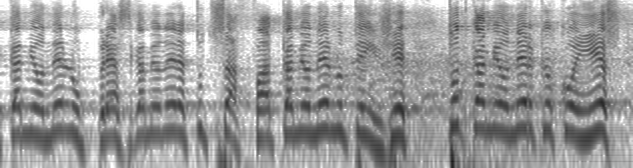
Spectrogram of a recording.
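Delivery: high, loud rant, building; mock angry rant. Pastor mirroring the man's rant against truckers, loud mock indignation.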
